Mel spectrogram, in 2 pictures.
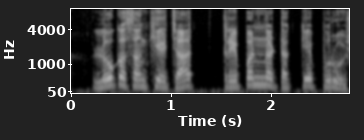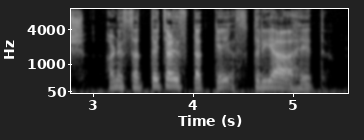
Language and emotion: Marathi, neutral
